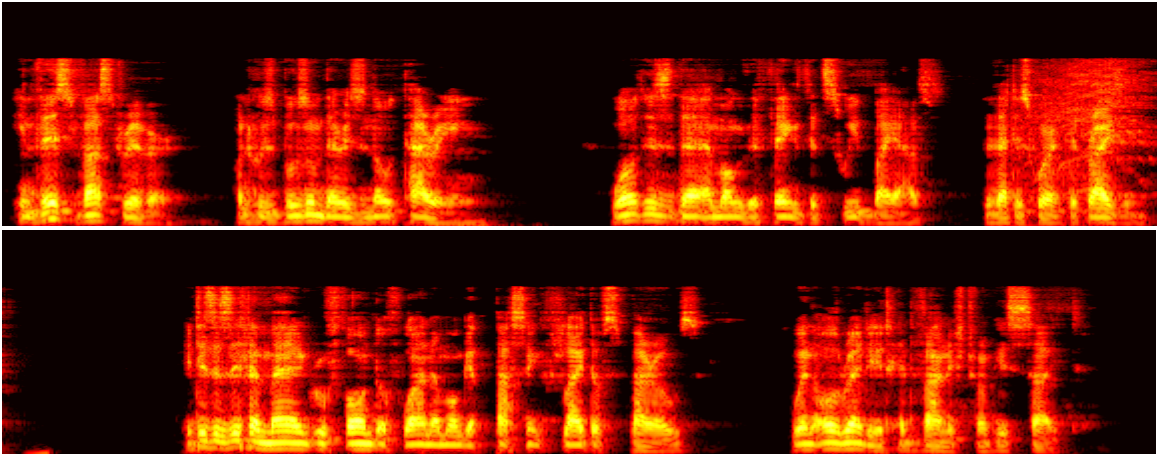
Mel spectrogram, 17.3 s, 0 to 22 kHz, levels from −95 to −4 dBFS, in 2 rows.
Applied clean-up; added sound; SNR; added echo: classical method WPE with log-MMSE.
